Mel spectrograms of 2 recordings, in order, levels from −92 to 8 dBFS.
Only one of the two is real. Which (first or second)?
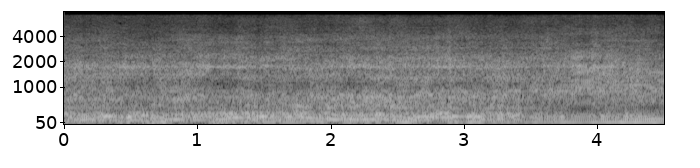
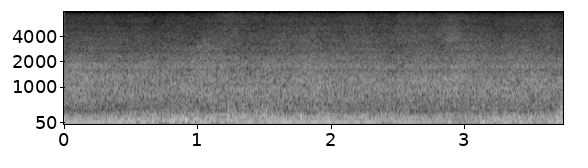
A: second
